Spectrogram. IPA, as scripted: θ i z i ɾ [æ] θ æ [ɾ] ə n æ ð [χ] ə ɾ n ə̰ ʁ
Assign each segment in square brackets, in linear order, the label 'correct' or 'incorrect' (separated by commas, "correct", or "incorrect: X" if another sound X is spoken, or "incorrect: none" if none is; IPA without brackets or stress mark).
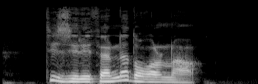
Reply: incorrect: i, correct, incorrect: ʁ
